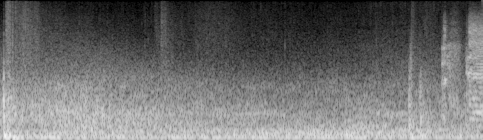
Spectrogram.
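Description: Warship weapons firing in the naval video game Force of Warships aboard the Russian cruiser Pyotr Velikiy, a dense rumbling barrage of booming blasts with sharper bursts near the end.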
